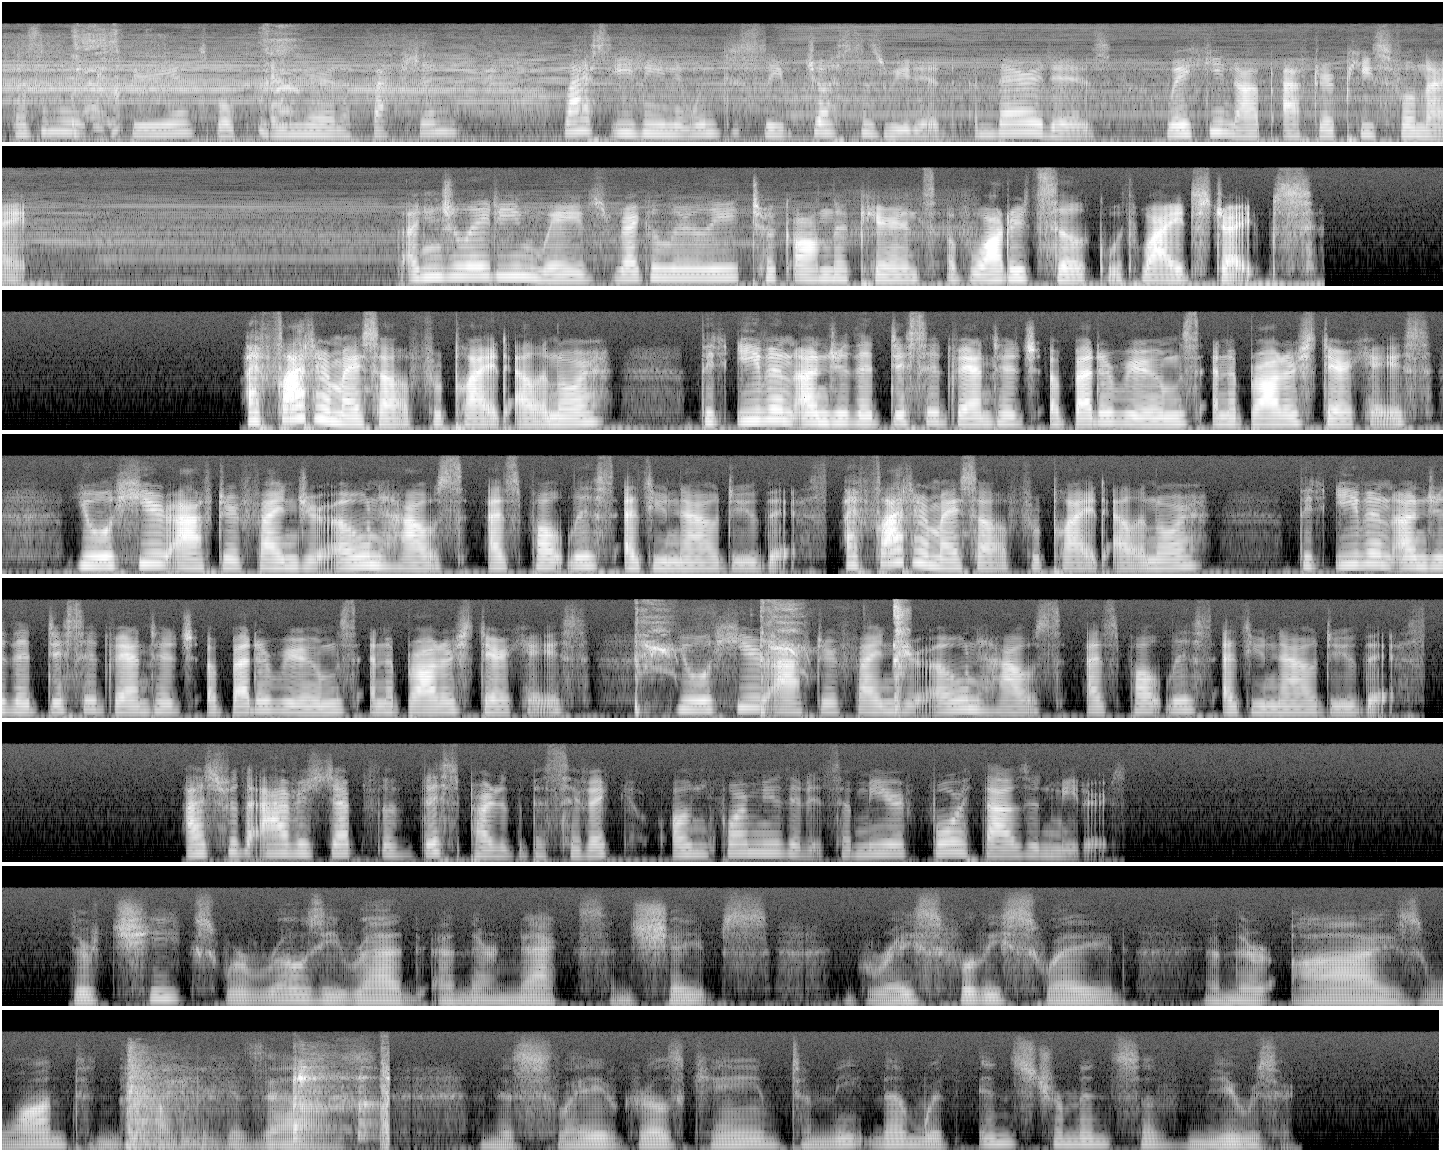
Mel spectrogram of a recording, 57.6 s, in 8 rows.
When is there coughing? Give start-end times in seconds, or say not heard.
0.3-1.6, 31.9-33.4, 51.0-52.4.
